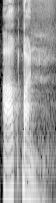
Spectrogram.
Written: Akpan

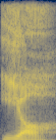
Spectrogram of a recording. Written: Yaw

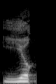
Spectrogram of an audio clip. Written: Yok

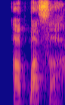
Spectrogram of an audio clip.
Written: Akpasa

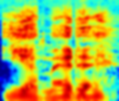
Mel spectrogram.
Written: Yemede

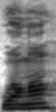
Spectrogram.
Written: Wawngaw

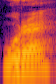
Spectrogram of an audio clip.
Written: Wure

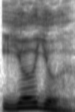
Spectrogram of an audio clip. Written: Yoyo

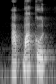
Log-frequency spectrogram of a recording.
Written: akpakot

